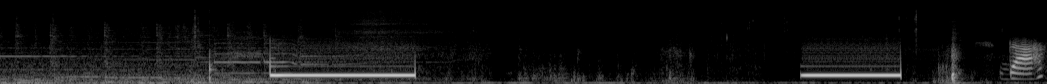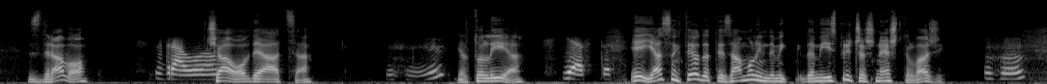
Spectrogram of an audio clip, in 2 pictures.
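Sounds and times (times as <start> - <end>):
telephone ringing tone on a call being placed: 2.2 - 4.2, 8.0 - 9.0
speech: 10.8 - 11.4, 12.2 - 13.7, 15.0 - 15.8, 16.8 - 20.0.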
